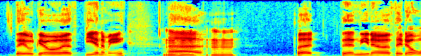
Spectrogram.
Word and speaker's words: Bieniemy: They're looking at Eric Bieniemy. Am I saying that right? – Yes.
